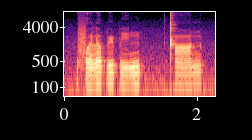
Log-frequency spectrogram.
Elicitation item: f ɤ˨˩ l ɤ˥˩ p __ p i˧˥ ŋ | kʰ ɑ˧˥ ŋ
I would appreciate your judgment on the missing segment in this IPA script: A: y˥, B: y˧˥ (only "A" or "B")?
A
